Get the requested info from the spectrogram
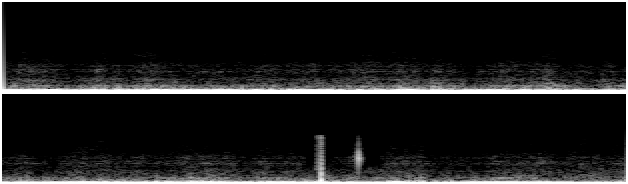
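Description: Steady low rumble of a car on the move, heard from inside the cabin, with two quick clicks close together about three-quarters of the way through.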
